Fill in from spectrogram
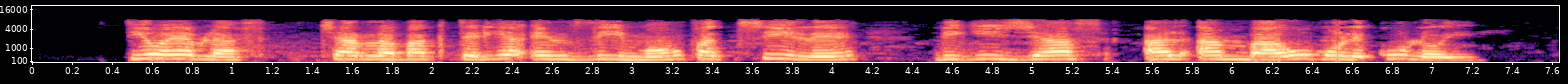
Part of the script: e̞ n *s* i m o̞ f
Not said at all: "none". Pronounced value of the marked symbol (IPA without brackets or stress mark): z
